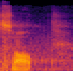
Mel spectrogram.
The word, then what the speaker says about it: NaCl: tell you about is this new salt library nacl so pronounce that salt which is aiming at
